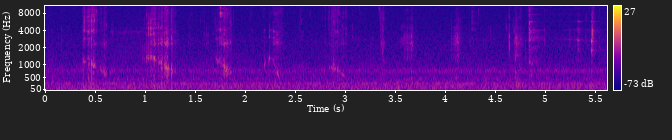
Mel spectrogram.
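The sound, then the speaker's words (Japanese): Crunchy chewing of a rice-bran pickled cucumber, pickled about three days, at a standing bar: a series of faint, crisp bites and crunches, with no talk. “じゃあまずきゅうりからちょっといただきたいと思います”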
